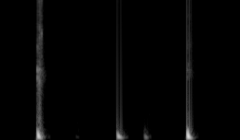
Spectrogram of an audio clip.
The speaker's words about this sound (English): I'm back with the pen. This is the sound of the pilot razor point. This is the cap coming on and off.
